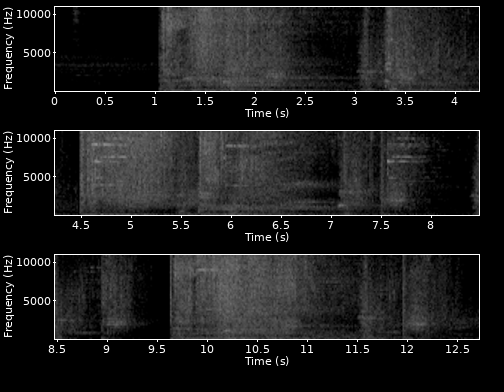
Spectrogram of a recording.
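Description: Game spells blast and crackle in a fast, noisy fight.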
